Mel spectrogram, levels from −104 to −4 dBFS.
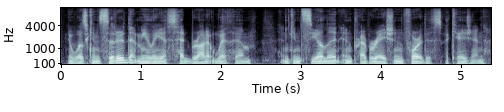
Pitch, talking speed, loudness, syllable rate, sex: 100 Hz, 200 wpm, -18 LUFS, 6.0 syllables/s, male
